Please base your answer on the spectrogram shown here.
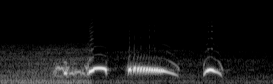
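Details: Spotted dove cooing, a sound used to stimulate and train young birds: a few soft rising notes, then a long descending purred coo, then one short arched coo. A faint low hum underlies the start.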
